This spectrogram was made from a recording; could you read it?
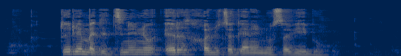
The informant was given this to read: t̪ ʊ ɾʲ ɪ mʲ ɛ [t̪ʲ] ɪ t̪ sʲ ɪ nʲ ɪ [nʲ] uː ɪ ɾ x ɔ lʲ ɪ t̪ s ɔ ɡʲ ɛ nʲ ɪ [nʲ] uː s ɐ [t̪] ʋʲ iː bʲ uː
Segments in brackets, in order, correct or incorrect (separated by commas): incorrect, correct, correct, incorrect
